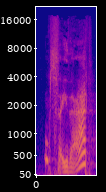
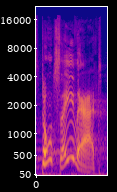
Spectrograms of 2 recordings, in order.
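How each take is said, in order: First: Lower, soft gentle repeat. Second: High, loud firm rebuke; the Lord rebuking. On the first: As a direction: say it again tenderly. Repeat, softer. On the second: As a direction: cut him off firmly. The Lord answering Jeremiah. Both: Acted.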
